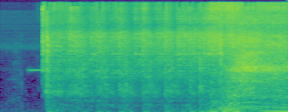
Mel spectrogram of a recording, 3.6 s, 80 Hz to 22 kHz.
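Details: Honda Jazz with K-series engine swap, start after fixing ECU 12 V feed; starter catches at once, settles to even steady idle, then revs cleanly: normal start and idle.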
